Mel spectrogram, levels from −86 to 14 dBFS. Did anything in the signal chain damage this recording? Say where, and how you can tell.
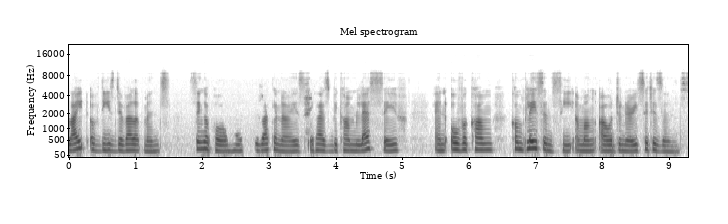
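Yes. Between 2.34 and 3.06 s the speech sinks sharply, at its deepest by roughly 25 dB, for most of that stretch, and at 3.66 to 3.73 s there is a brief, shallower dip of a few dB. This is speech suppressed in double talk, in the call processing. The dips most likely come from the echo canceller, which couldn't tell this talker apart from the loudspeaker echo while both sides spoke and turned the whole signal down.

At 3.52 to 3.63 s a brief scrap of a second voice comes through, about 10 dB below the main speech. This is the other side's voice leaking through, also in the call processing. The far end was playing on this device's loudspeaker and reached the microphone. Its likely cause is the echo canceller failing to remove all of that echo, so a short piece of it slipped into the sent signal.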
